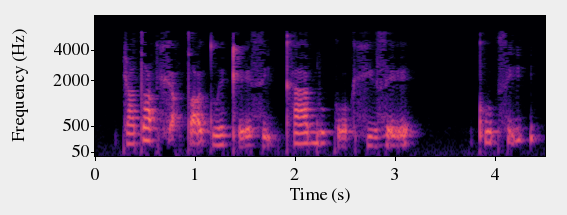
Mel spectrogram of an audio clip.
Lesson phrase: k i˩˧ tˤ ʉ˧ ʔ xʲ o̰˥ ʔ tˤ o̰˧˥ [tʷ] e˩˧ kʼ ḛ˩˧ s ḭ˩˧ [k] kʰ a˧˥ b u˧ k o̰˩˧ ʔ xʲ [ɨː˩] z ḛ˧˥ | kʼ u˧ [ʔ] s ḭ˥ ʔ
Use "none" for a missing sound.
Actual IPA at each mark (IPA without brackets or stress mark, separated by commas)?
tʷ, ʔ, ɨ˩, ʔ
